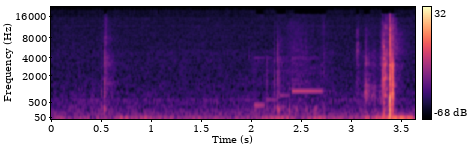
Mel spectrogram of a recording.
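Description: A Harley-Davidson Sena 30K motorcycle headset powering on gives a few faint electronic beeps and short rising tones, followed by a sharp, loud clicking burst near the end, with no talking.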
